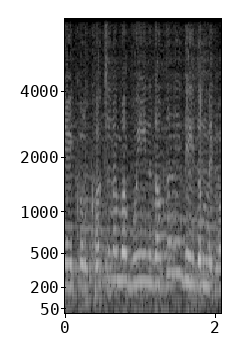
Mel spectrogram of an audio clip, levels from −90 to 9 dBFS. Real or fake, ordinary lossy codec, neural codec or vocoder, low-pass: fake; none; codec, 16 kHz, 0.4 kbps, LongCat-Audio-Codec; none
